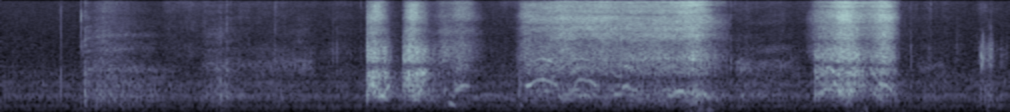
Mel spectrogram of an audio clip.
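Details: Several loud, open, unstifled sneezes, each a sharp explosive burst of air preceded by a short intake of breath; ordinary sneezing.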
